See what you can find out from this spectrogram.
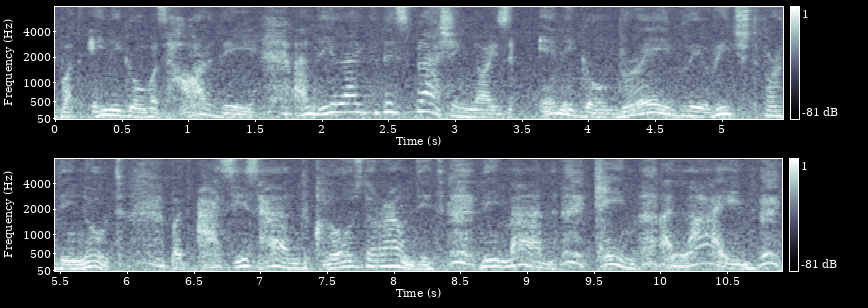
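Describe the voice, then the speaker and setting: A man's voice: fairly high pitch, creaky, noisy background, full character voice. A man voicing a proud, affable cat-man adventurer in a fantasy game, telling stories theatrically and formally with whispery suspense. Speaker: companion character in a fantasy game. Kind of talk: theatrical storytelling in the third person.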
